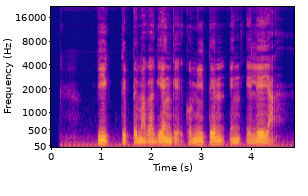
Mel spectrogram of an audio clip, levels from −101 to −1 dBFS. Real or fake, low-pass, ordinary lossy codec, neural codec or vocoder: real; none; none; none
